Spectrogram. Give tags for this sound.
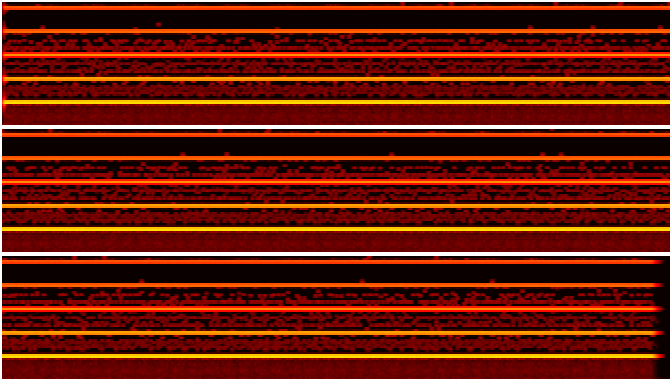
basic; dave; instruments; mopho; sample; smith; wave

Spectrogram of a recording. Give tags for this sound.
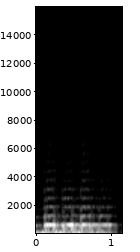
multisample; synth

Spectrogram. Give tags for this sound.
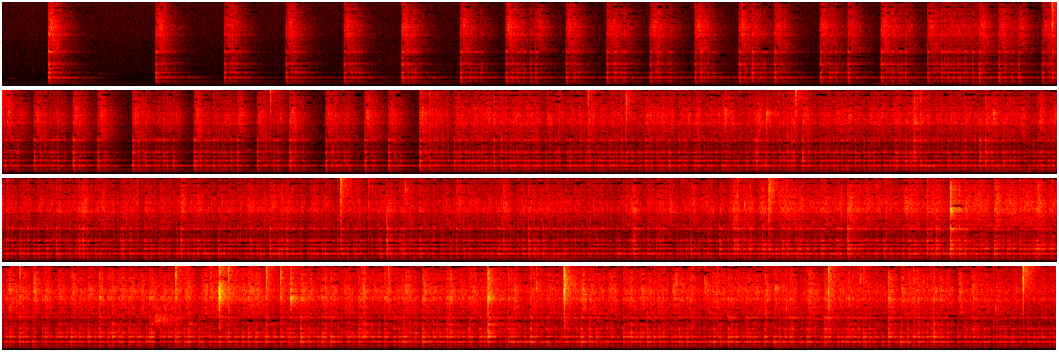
dampness; dripping; faucet; leak; rain; tap; water

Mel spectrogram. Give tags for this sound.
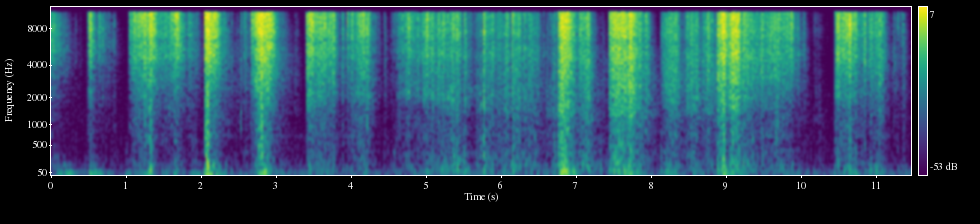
aluminum; zoom; rattle; h2; aluminium; free; zap; rattern; folie; zoom-h2; foil; metal

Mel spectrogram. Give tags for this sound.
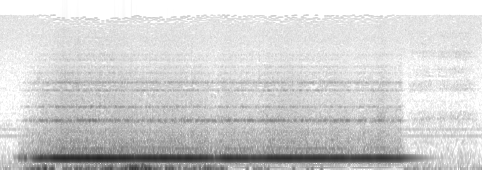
blowing; blown; bottle; sound; wind

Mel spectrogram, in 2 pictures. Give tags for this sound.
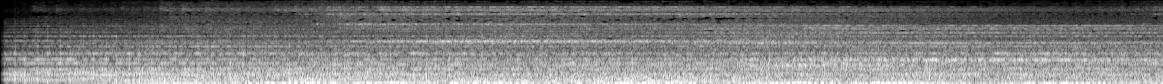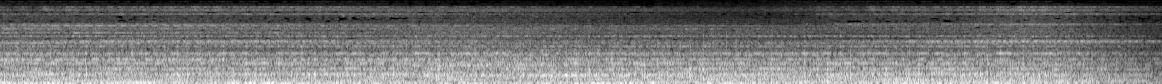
experimental; soundscape; horror; freaky; atmospheres; drone; pad; sound; ambient; evolving

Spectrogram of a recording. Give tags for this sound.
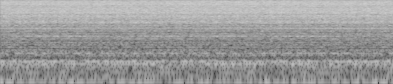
Background; Atmospheric; Perpetual; Freeze; Everlasting; Still; Sound-Effect; Soundscape

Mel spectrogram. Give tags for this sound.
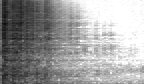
multiple; object; hit

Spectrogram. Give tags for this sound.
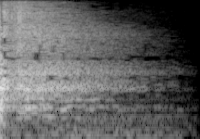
convolution; impulse; response

